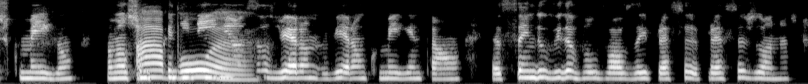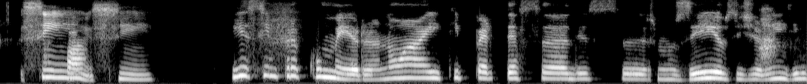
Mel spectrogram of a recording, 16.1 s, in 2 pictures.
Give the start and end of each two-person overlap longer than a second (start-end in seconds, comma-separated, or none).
1.4-2.6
